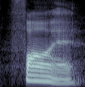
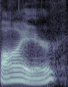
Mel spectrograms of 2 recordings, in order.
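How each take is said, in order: First: It is said with a British accent. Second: It is said with an American accent.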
